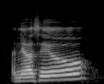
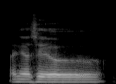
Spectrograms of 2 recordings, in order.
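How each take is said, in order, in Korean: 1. 끝의 톤을 낮추지 않고 또렷하게 유지합니다. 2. 끝이 낮은 톤으로 흐려집니다.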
